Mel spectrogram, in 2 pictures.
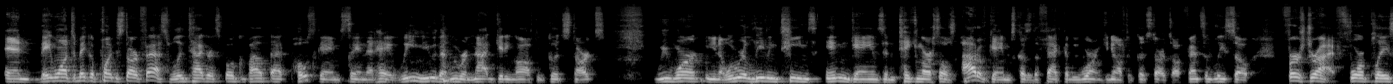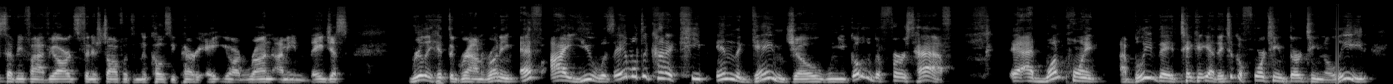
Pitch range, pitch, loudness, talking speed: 125-175 Hz, 140 Hz, -22 LUFS, 255 wpm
